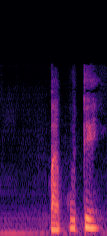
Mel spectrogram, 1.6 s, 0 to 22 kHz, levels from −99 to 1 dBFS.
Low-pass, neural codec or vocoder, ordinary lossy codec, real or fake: 7.2 kHz; codec, 16 kHz, 2 kbps, FreqCodec, smaller model; MP3, 48 kbps; fake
